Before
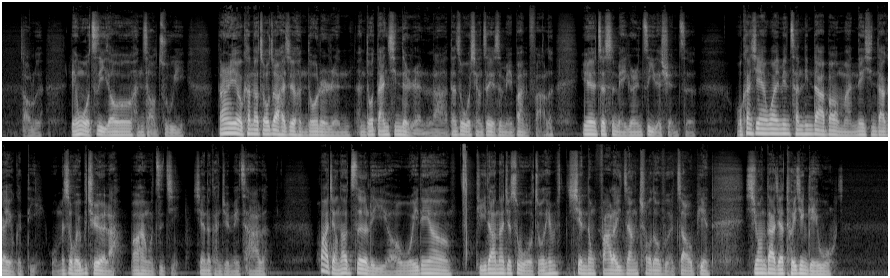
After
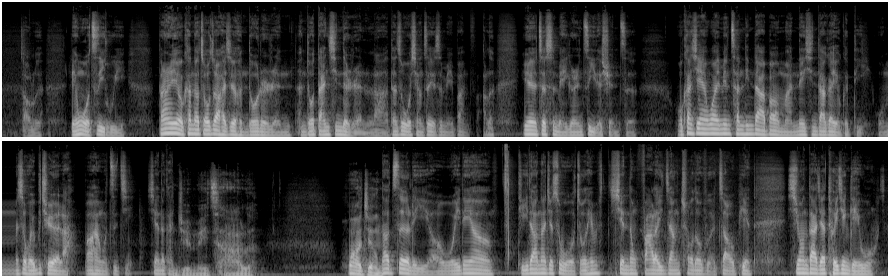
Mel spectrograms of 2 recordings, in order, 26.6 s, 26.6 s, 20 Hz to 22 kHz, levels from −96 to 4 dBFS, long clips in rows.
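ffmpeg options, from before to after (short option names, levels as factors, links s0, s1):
-filter_complex "[0:a]asplit=15[s0][s1][s2][s3][s4][s5][s6][s7][s8][s9][s10][s11][s12][s13][s14];[s0]atrim=end=1.542[s15];[s1]atrim=start=2.428:end=8.1,asetpts=PTS-STARTPTS,afade=t=out:st=4.582:d=1.09[s16];[s2]atrim=start=8.1:end=14.172,asetpts=PTS-STARTPTS,afade=t=in:d=0.004:c=hsin[s17];[s3]atrim=start=14.148:end=14.172[s18];[s4]atrim=start=14.148:end=14.172[s19];[s5]atrim=start=14.148:end=14.172[s20];[s6]atrim=start=14.148:end=14.172[s21];[s7]atrim=start=14.148:end=14.172[s22];[s8]atrim=start=14.148:end=14.172[s23];[s9]atrim=start=14.148:end=14.172[s24];[s10]atrim=start=14.148:end=14.172[s25];[s11]atrim=start=14.148:end=14.172[s26];[s12]atrim=start=14.148:end=16.544[s27];[s13]atrim=start=16.54:end=18.36,asetpts=PTS-STARTPTS,asetrate=25578,aresample=44100[s28];[s14]atrim=start=18.356[s29];[s16][s17]concat=n=2:v=0:a=1[s30];[s15][s30]acrossfade=d=0.004:c1=hsin:c2=hsin[s31];[s31][s18]acrossfade=d=0.004:c1=hsin:c2=hsin[s32];[s32][s19]acrossfade=d=0.004:c1=hsin:c2=hsin[s33];[s33][s20]acrossfade=d=0.004:c1=hsin:c2=hsin[s34];[s34][s21]acrossfade=d=0.004:c1=hsin:c2=hsin[s35];[s35][s22]acrossfade=d=0.004:c1=hsin:c2=hsin[s36];[s36][s23]acrossfade=d=0.004:c1=hsin:c2=hsin[s37];[s37][s24]acrossfade=d=0.004:c1=hsin:c2=hsin[s38];[s38][s25]acrossfade=d=0.004:c1=hsin:c2=hsin[s39];[s39][s26]acrossfade=d=0.004:c1=hsin:c2=hsin[s40];[s40][s27]acrossfade=d=0.004:c1=hsin:c2=hsin[s41];[s41][s28]acrossfade=d=0.004:c1=hsin:c2=hsin[s42];[s42][s29]acrossfade=d=0.004:c1=hsin:c2=hsin"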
